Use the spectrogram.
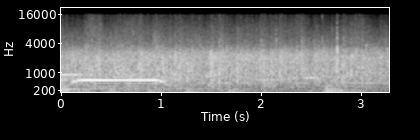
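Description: Steady, dense applause from a congregation at an evangelical service in Côte d'Ivoire, loud and continuous throughout, with a faint sustained tone briefly at the start.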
